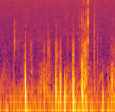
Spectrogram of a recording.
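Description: Irregular soft knocks and rustles of footsteps on a dirt path and of the camera being handled, with some wind on the microphone.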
